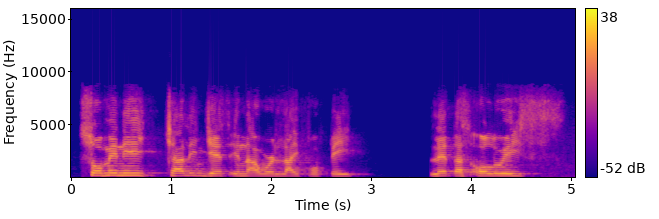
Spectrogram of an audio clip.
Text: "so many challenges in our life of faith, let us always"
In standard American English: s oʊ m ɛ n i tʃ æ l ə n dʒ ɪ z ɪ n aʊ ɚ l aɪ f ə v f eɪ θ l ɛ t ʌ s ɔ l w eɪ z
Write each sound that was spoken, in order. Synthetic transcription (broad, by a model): s oʊ m ɛ n i tʃ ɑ l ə n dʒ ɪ s ɪ n aʊ ɚ l aɪ f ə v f eɪ t l ɛ t ʌ s ɔ l w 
